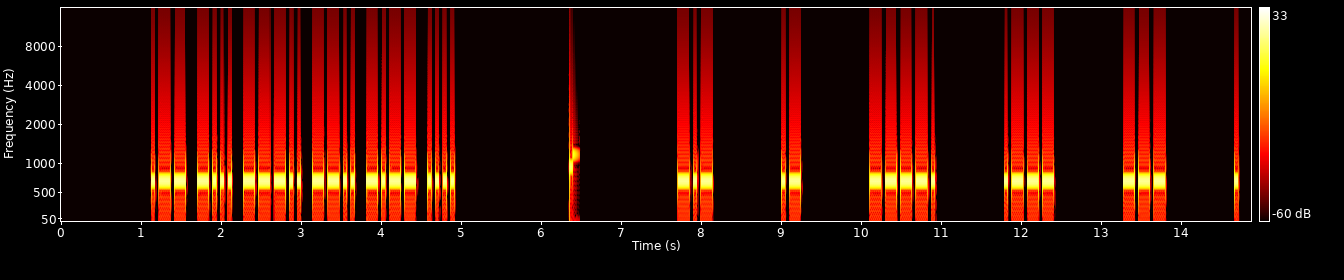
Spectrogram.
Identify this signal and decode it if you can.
Morse code, heard as a keyed tone, about 25 wpm, spaced as for 13 wpm, 700 Hz. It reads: WB8ZYH KA9JOE
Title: USA Call Signs - 6 Characters - 6x Character Spacing - 25wpm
